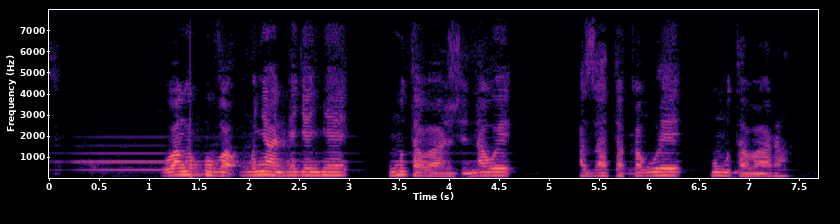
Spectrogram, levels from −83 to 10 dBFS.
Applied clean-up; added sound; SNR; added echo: neural mask model RNNoise.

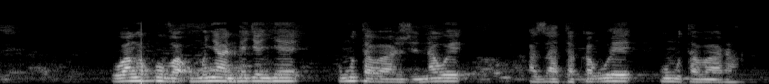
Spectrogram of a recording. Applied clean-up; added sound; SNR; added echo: none; none; none; none.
